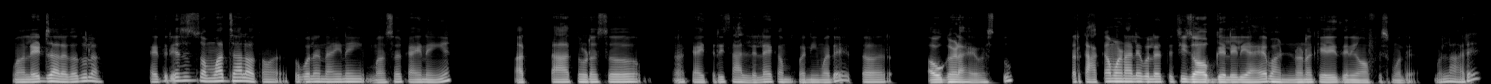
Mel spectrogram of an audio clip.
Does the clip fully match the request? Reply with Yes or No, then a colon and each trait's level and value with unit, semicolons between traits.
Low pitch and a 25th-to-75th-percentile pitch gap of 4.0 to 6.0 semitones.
No: low, 115 Hz; narrow, 2.5 semitones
